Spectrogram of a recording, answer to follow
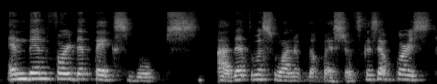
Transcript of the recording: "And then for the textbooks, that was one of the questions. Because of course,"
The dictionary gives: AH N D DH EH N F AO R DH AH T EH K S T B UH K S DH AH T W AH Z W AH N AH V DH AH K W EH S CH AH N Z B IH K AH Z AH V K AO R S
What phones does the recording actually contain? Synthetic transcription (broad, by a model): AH N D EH N F AO R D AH T EH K S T B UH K S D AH T W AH S W AH N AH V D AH K W EH S CH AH N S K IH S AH AH V K AO R S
